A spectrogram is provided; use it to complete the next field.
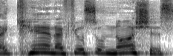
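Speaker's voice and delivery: mock weepy, slow, tearful words through crying. Retelling his wife's tearful answer that she can't eat: imitating someone crying. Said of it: "And she's crying".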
